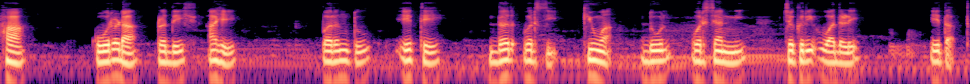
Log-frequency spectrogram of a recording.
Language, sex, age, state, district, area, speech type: Marathi, male, 18-30, Maharashtra, Hingoli, urban, read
